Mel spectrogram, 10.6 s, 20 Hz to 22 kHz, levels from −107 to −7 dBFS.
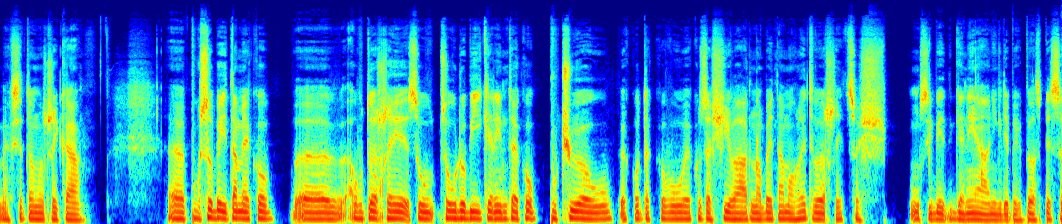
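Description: At 0.77 to 0.84 s the speech carries a corrupt frame decoded: flipped bits in the compressed stream were played anyway, so misread gains or codes put energy at wrong frequencies. The roughly 70 ms disturbance fits about three damaged frames, heard as a brief chirp or noise burst.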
